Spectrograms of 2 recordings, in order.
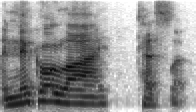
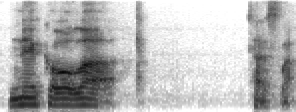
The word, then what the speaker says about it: Nikola Tesla: One of my anchor effects is a Nikolai Tesla. Why do we call him Nikolai Tesla? Everyone else with the name Nikolai is spelled Nikolai or AI, right? Nikolai Tesla. Now it's just Nikola Tesla.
